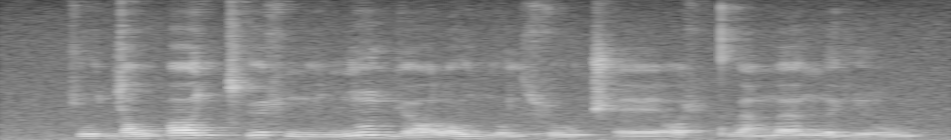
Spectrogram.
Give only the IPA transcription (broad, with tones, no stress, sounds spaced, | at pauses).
c u˨˦ ɟ ɒ˨˦ w ʔ ɒː˦ ʎ t͡sʼ ʉ˦ ɬ ɲ ʉ˨ ʎ ɲ õ˦ bʲ ɒː˨ lˠ u˦ ʎ o˨ lʲ ɮ uː˦ t͡ʃʼ ɛː˨ ɾ ɔ˦ ɬ kʷʼ a˨ m ɐː˦ ŋ ə˨ vʲ õ˨ w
